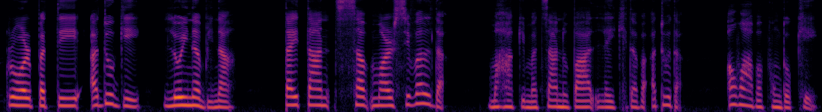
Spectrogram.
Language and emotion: Manipuri, sad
